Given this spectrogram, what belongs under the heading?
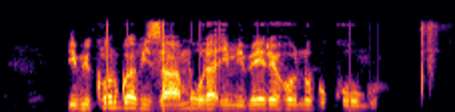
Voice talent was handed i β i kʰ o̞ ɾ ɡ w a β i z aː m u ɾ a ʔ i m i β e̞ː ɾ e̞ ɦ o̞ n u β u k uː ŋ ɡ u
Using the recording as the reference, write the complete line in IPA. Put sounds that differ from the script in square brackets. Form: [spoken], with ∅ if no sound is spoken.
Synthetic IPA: i β i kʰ o̞ ɾ ɡ w a β i z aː m u ɾ a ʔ i m i β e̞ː ɾ e̞ ɦ o̞ n u β u k uː ŋ ɡ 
